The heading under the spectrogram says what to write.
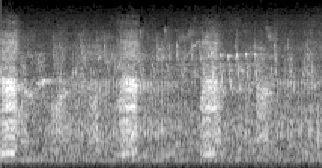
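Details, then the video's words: Mallard hen calling out to her mate, giving three loud rasping quacks about a second apart, with quieter chattering notes in the gaps. "Mallard is calling her soulmate / Stockente ruft ihren Seelenverwandten"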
